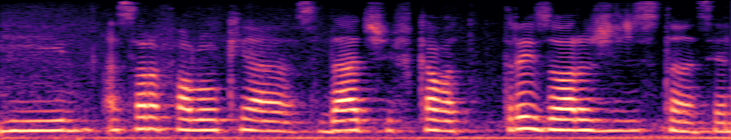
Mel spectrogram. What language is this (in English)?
Portuguese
